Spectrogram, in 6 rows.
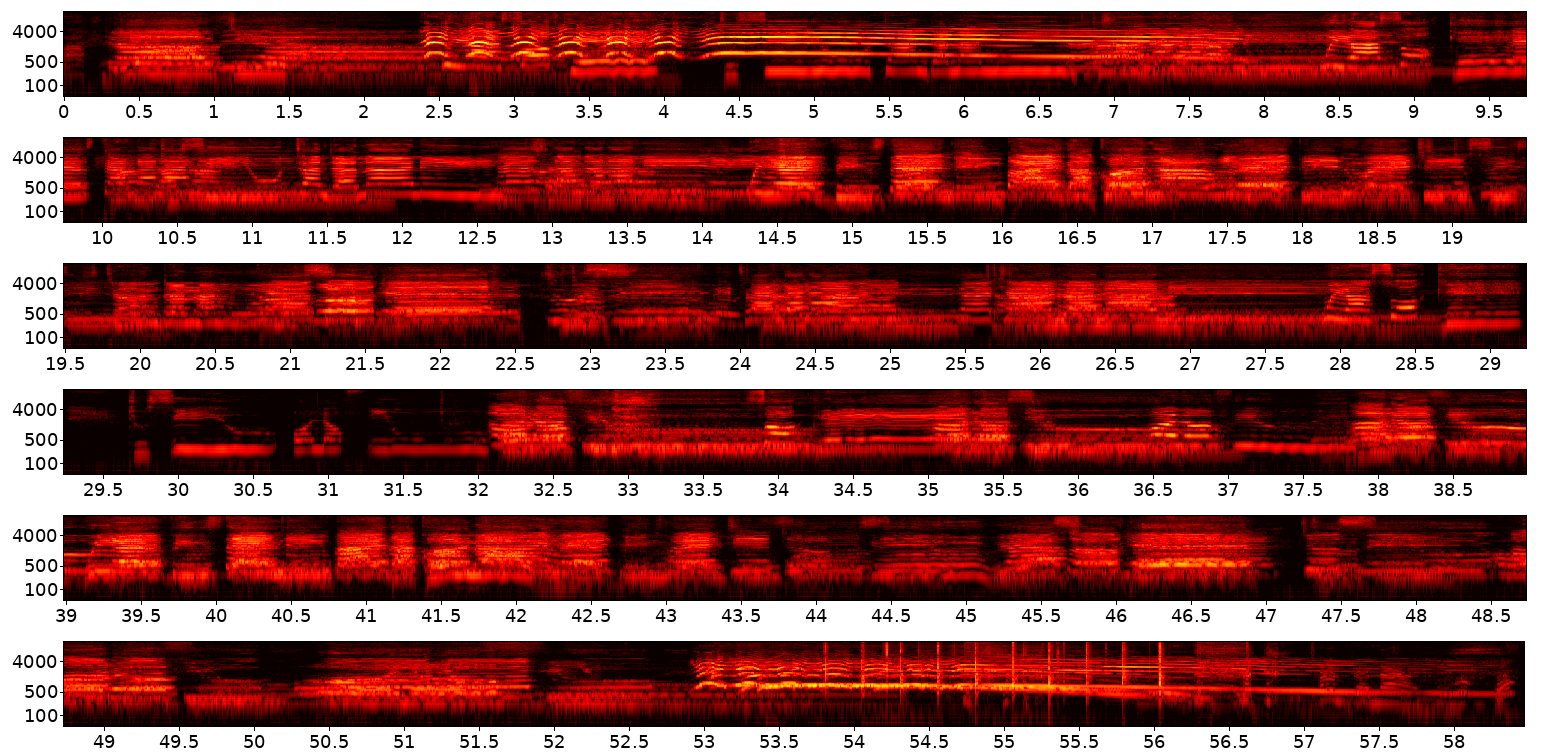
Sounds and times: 1.3s good-bye songs 11.7s

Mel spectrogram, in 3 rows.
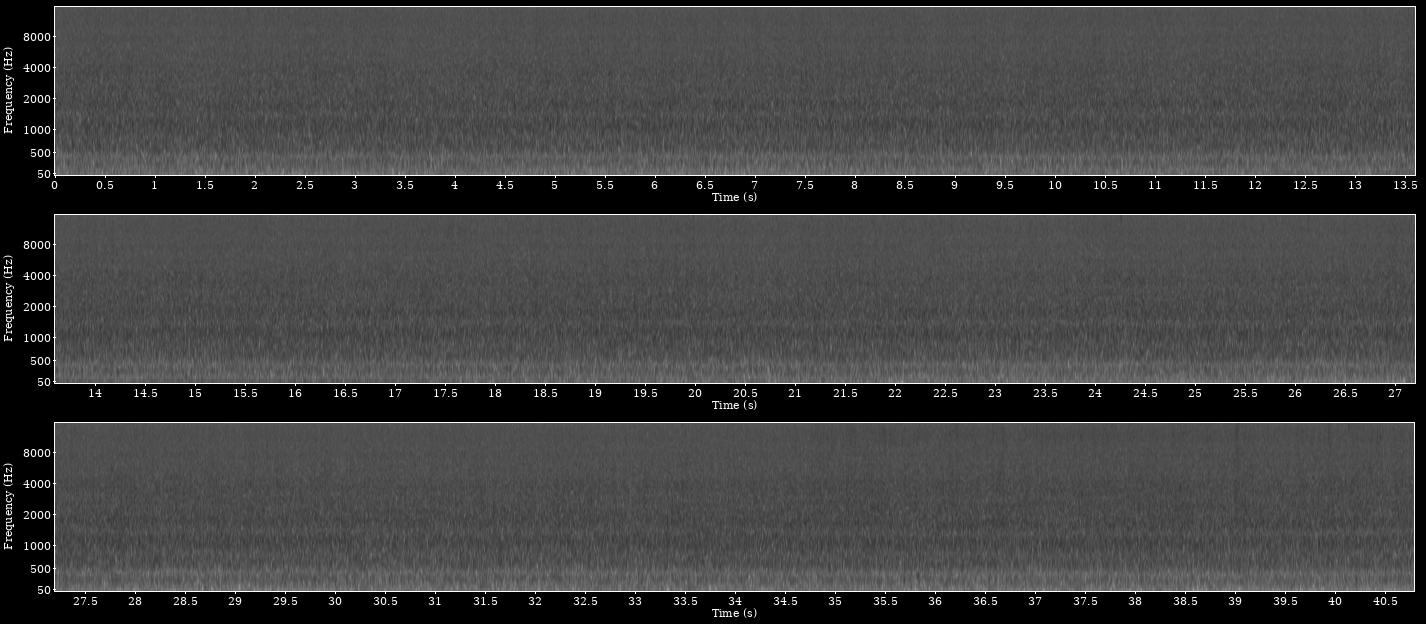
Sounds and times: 0.0s river 40.7s

